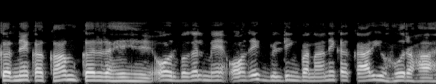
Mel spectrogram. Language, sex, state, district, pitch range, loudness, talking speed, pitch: Hindi, female, Uttar Pradesh, Etah, 175-200 Hz, -15 LUFS, 245 wpm, 185 Hz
